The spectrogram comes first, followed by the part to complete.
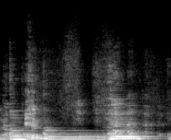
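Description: Acoustic guitar played between sung lines, plucked and strummed chords that ring and fade, with a fresh stroke about one and a half seconds in.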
